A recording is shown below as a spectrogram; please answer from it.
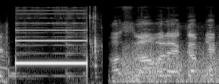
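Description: A loud, steady, high electronic beep, well under a second long, of the kind dubbed in as a censor bleep at an edit. It starts and stops abruptly and is followed by a man talking.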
